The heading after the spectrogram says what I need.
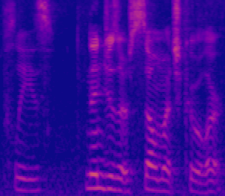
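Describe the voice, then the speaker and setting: A woman's voice: lowish voice, measured pace, close to an everyday voice. A woman playing a skeptical, scornful police lieutenant in a radio drama. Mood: exasperated. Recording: clear background noise and ambience.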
